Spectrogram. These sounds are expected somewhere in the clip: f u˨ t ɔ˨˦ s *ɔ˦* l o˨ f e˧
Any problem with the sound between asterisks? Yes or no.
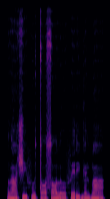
yes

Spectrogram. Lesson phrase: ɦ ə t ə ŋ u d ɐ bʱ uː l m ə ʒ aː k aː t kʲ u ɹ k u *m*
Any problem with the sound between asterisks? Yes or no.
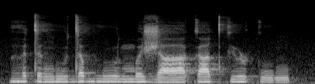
yes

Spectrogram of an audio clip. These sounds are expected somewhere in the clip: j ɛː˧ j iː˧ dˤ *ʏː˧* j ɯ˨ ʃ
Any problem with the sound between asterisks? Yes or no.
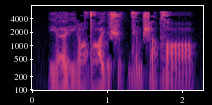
no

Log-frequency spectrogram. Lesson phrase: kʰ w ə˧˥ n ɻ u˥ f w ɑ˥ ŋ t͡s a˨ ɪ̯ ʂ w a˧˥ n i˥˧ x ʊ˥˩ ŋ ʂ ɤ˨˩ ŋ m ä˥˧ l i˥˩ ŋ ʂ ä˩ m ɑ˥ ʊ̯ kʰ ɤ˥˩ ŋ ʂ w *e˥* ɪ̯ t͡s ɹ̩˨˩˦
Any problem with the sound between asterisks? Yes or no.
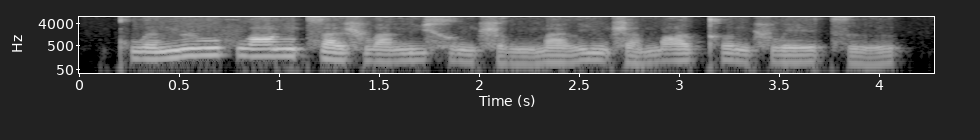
yes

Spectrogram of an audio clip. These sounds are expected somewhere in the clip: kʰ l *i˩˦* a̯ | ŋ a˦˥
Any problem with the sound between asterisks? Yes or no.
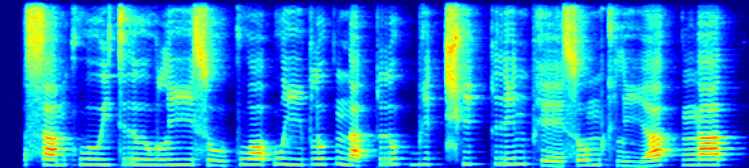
no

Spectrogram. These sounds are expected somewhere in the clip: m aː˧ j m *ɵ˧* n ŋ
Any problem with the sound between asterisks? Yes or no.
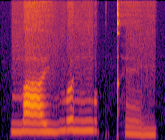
yes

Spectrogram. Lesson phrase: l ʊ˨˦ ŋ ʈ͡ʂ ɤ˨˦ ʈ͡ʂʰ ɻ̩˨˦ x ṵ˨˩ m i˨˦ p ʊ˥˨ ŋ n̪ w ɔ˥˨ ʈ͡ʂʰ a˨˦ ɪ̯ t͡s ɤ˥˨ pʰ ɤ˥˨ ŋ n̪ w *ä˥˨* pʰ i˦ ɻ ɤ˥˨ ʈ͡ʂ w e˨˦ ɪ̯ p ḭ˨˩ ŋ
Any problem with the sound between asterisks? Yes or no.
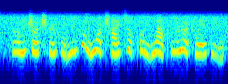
no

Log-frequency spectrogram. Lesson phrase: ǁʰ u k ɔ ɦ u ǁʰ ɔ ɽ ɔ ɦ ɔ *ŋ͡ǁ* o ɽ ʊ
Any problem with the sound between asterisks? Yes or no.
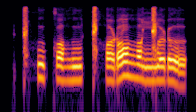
no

